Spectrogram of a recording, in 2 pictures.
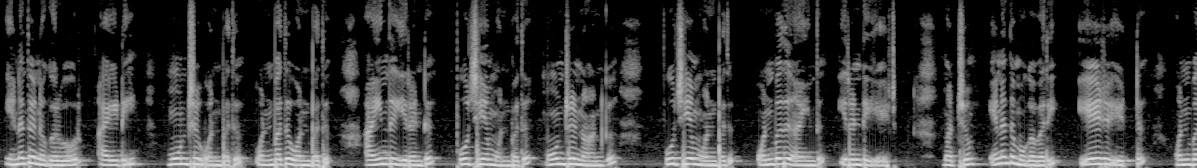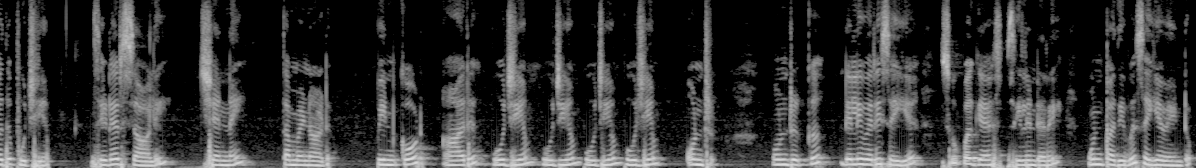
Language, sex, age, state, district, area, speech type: Tamil, female, 18-30, Tamil Nadu, Tiruvallur, urban, read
